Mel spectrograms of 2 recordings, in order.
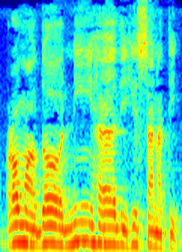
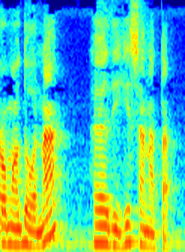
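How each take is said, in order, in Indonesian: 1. Kata-kata itu berakhir dengan vokal 'i'. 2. Kata-kata itu berakhir dengan vokal 'a'. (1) "jadi yang benar itu" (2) "beliau katakan ini sebagai bacaan yang yang keliru"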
